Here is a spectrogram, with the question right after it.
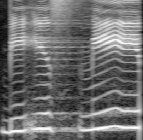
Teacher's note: sebab ada ya sukun yang sebelumnya berbaris kasrah maka huruf mim dipanjangkan dua harakat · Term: mad thobii zhiri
